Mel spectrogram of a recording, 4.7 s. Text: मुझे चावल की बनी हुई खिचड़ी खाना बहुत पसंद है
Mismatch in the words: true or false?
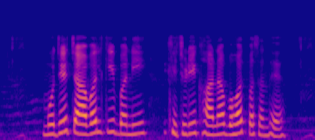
true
